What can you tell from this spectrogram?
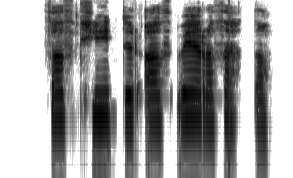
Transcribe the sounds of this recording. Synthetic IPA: θaðl̥iːt̪ʏɾaðvɛːɾaθɛht̪a

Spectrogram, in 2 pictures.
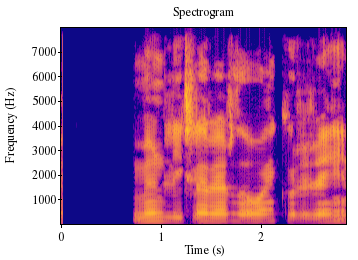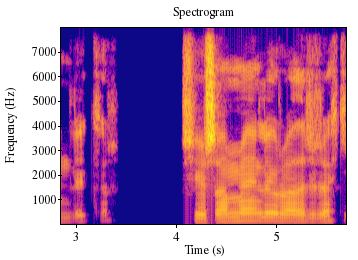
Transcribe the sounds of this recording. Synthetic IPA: mʏnːliːklɛɾɛɾ̥θowaeŋ̥kʰvɛɾɪɾeːjjɪ̰nlejkʰaɾ̥ | sjœsaːmɛðɪnlɛɣʏɾaðɪɾɛɾɛhcɪ

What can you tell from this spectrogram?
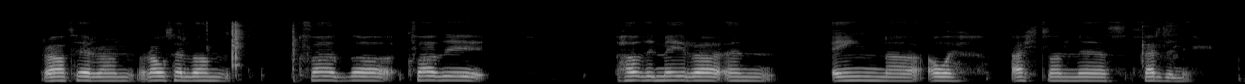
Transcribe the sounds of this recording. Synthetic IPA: raːθɛɾanraːwθɛɾðan | kʰvaːðakʰvaːðɪ | havðɪmeːjɾaɛn | eːjnaa̰wɛ | ajht̪lanmɛðθɛɾðɪnːɪ̰

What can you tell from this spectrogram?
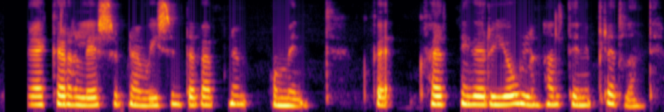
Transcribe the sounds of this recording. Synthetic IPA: ɾɛːhkaɾalɛːsœp̚nʏawviːsɪnt̪avɛpnʏmɔɣmɪnt̪ | kʰvɛɾt̪̚nɪɣɛɾʏjoːwlɪnhalt̪ɪɪnipɾɪːt̪lant̪ɪ̥

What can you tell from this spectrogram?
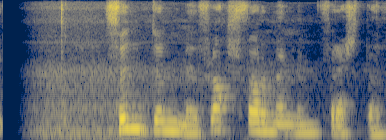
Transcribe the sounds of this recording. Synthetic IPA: sʏnt̪ʏmːɛðflɔksfɔɾmanːʏmfɾɛst̪að

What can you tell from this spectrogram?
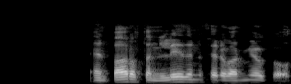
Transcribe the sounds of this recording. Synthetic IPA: ɛnpaːɾɔht̪anːɪlɪːðʏnʏθejɾavaɾmjœːɣko̰ːwð

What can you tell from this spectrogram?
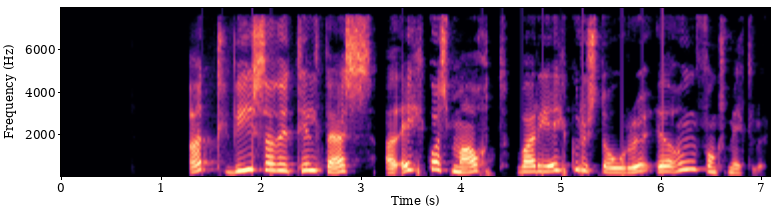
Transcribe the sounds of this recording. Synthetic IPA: œt̪lviːsaðʏt̪ʰɪlθɛsaðejhkvasmawht̪vaːɾiejhkʏɾʏst̪oːwɾʏɛðaʏmfowŋsmɪhklʏ

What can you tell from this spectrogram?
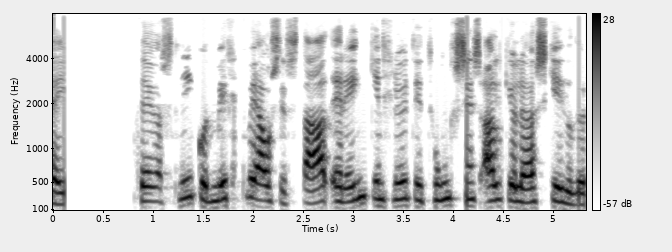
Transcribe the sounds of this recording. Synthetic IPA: θɛːɣaɾ̥st̪liːkʏɾmɪr̥kvɪawsɛɾ̥st̪aːðɛɾejɲcɪnl̥ʏːt̪ɪt̪ʰuŋsɪnsalcœlɛɣascɪɣðʏɾ̥

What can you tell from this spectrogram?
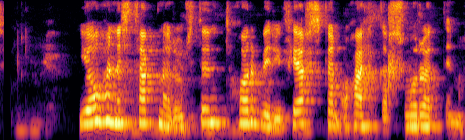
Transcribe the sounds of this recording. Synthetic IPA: joːwɦanːɛst̪ʰaknaɾʏmst̪ʏnt̪hɔɾvɪɾifjar̥skanʔɔɣhajhkaɾ̥svɔɾœt̪ːɪna

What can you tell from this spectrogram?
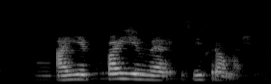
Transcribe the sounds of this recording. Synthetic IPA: aðjɛpajɪmɛɾθifɾa̰wma̰ɾ̥

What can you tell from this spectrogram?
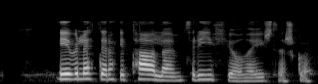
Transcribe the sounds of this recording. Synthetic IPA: ɪːvɪɾlejht̪ɛɾɛhcɪt̪ʰaːlaʏmθɾiːl̥joːwðaist̪lɛ̰nskʏ̰

